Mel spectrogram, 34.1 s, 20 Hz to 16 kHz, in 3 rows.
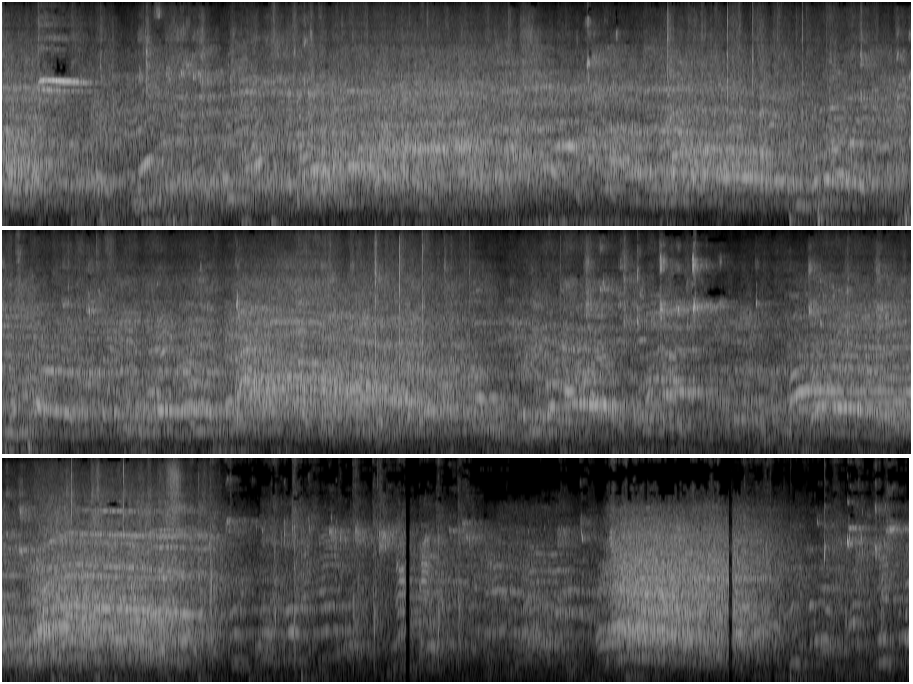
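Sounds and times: spectators shouting and cheering: 0.0 - 34.0.

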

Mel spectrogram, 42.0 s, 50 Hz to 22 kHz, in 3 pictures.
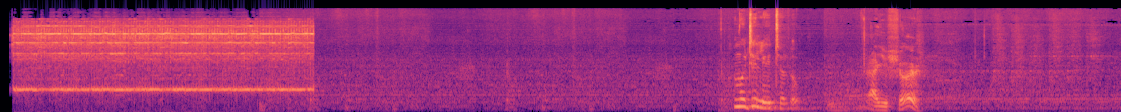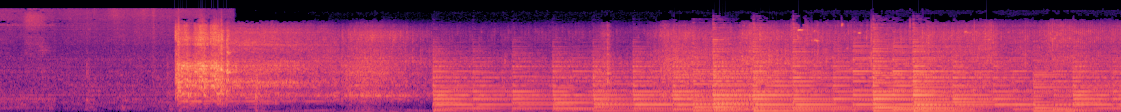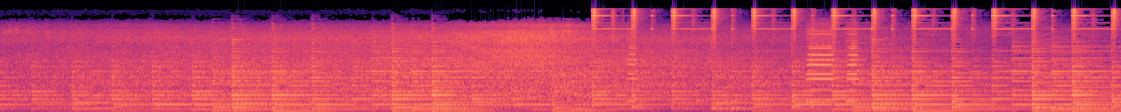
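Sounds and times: alarm clock ringing: 0.1 - 4.0
engine starting: 16.1 - 19.4
music with sustained notes: 19.4 - 42.0.

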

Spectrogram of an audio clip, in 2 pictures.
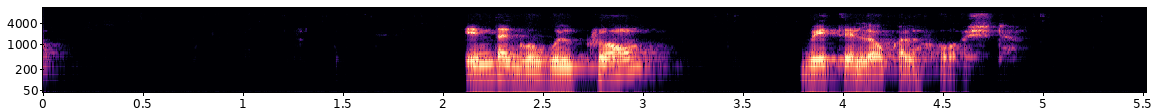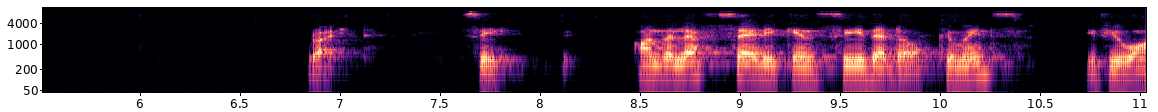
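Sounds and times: soft ticks: 0.0 - 2.1, 3.1 - 10.9.

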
